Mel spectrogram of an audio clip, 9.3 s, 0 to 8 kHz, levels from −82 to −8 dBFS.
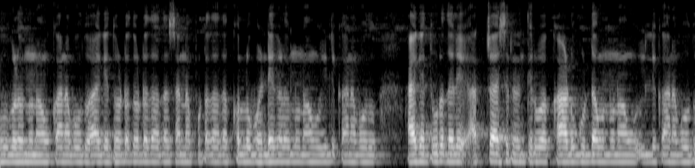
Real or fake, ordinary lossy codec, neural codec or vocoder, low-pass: real; none; none; none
